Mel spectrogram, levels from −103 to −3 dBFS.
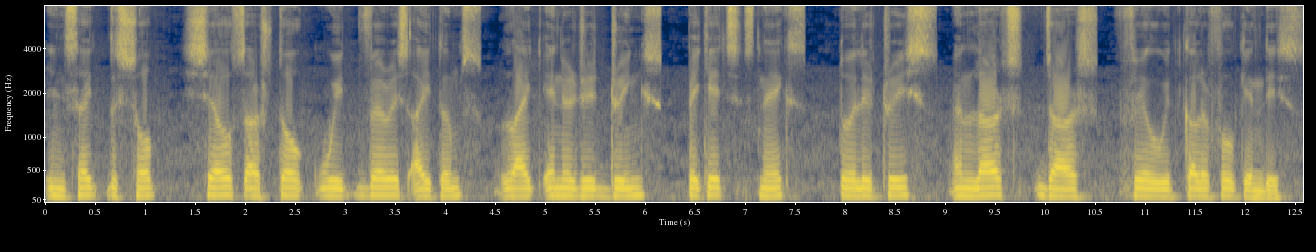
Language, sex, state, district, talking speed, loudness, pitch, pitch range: English, male, Nagaland, Dimapur, 105 wpm, -14 LUFS, 115 Hz, 105-120 Hz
